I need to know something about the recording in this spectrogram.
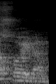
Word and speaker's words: coelom: Cavity और कोइलम और सोइलम। What how जैसा अनाउंसमेंट करना चाहिए वैसा देख लो आप, बट स्पेलिंग COELOM है, M, ओके, सोइलम।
